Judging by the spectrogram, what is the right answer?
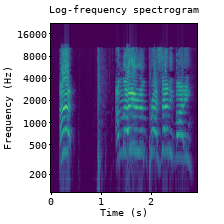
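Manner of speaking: very high, shrill scream at full volume. Reminding the listener what they kept saying at an empty place, imitating shouting as loud as possible. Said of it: "as loud as possible".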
